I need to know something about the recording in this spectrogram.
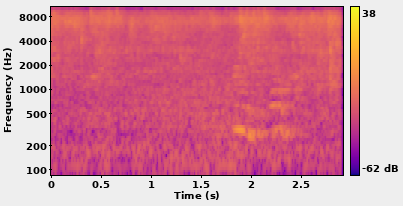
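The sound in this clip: Water pours and rinses in a bath, a continuous splashing hiss that runs steadily for the whole few seconds.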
